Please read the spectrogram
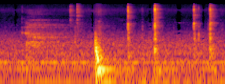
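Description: Computer keyboard keys clicking a few times, sparse and irregular, with a soft breath early on and a brief low vocal sound about halfway through.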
